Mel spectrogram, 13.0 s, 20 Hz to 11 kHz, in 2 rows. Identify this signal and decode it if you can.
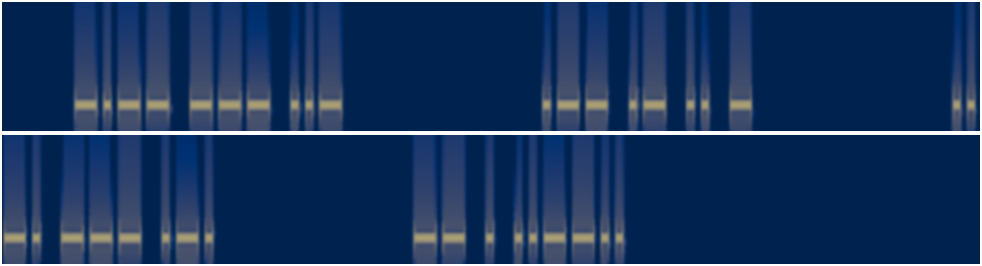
Morse code, heard as a keyed tone, about 25 wpm, 700 Hz. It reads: YOU WAIT FOR ME?
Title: 4x Word-Spacing - Sentences from Top 500 Words - 25wpm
